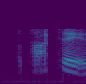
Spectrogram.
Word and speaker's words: Aponte: Aponte is spelled A-P-O-N-T-E.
